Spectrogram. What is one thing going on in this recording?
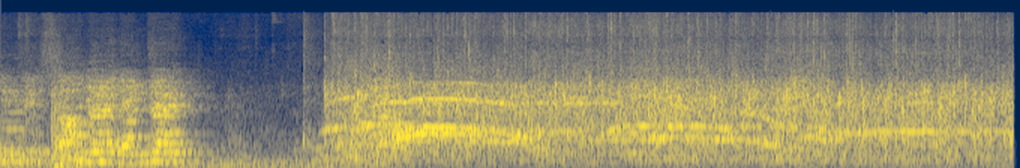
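A group of young men sings together in harmony, without instruments.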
